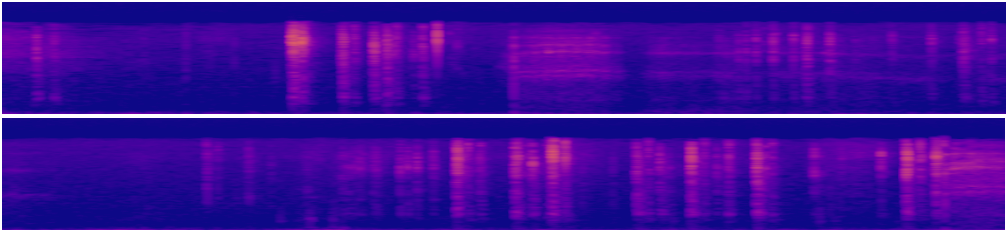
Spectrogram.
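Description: Typing on a computer keyboard produces quiet, irregular clusters of sharp key clicks, with short pauses between bursts.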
